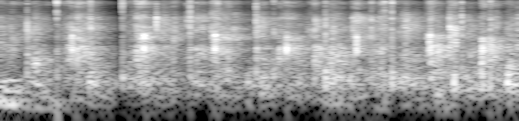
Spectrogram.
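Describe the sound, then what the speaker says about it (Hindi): Loud, dense applause from a seminar audience at a business success program, steady crackling clapping filling the whole stretch, with no one speaking over it. "एक जोरदार ताली नायक की"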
